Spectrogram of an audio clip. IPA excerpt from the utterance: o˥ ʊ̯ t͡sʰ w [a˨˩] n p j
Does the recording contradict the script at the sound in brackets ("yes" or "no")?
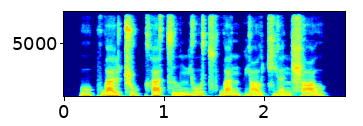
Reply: yes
